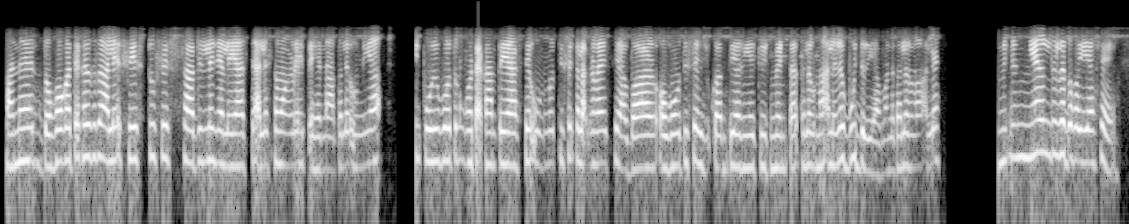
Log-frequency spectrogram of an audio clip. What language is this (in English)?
Santali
